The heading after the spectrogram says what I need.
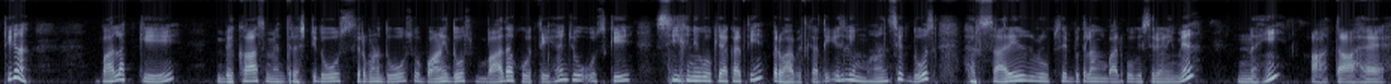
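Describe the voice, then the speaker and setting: A man's voice: a little high, animated, moderate pace, dry recording. A man with a Hindi accent giving an online exam-prep lesson, repeating each question and prompting viewers to answer.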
